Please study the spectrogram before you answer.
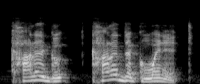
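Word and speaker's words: Conodoguinet: And the other one is an Indian word that in English is pronounced Conadagwinit.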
